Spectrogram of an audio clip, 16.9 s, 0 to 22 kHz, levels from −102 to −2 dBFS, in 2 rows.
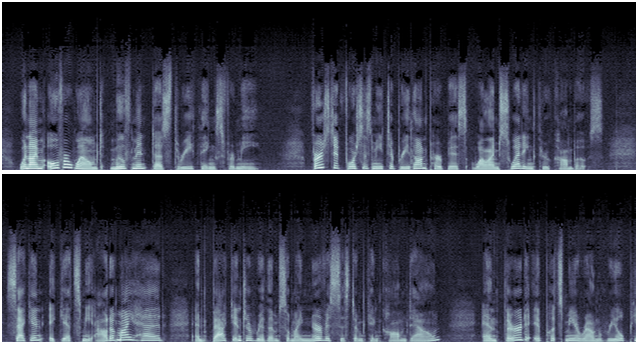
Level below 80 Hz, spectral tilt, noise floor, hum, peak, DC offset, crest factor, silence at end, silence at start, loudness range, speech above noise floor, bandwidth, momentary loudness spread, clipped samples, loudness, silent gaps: -54 dBFS; -4 dB/octave; -52 dBFS; none; -2 dBFS; under 0.1%; 22 dB; 0 s; 0.05 s; 4 LU; 28 dB; 15 kHz; 13 LU; under 0.1%; -24 LUFS; none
